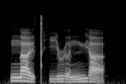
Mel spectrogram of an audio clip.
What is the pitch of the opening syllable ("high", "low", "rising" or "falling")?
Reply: falling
